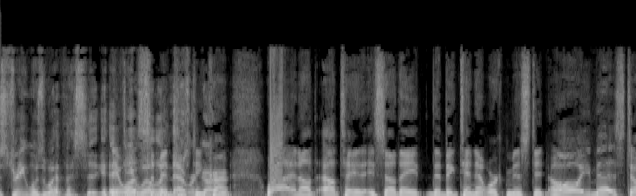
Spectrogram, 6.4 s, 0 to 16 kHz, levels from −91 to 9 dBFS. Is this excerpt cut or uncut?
cut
